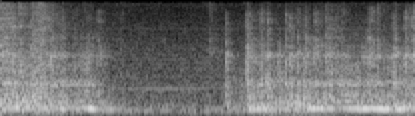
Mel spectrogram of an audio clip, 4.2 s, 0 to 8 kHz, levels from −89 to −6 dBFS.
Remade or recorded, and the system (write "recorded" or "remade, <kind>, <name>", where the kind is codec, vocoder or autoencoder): recorded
